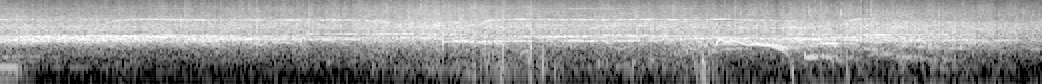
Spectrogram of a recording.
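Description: Studio audience applauding steadily at the end of a live dance performance, with cheering voices mixed in.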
